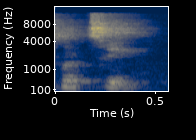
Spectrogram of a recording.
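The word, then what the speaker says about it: FTSE: you have footsy 100 ftsc is pronounced as footsy okay so this is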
